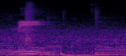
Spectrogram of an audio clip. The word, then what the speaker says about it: knee: K is not pronounced when it comes before an N. For example, knife, no, knee, knock, not, knowledge.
